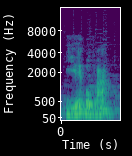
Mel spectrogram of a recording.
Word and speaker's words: Yehová: Yeho, primeira sílaba, e Vá, segunda sílaba. Yehová tem a ver com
